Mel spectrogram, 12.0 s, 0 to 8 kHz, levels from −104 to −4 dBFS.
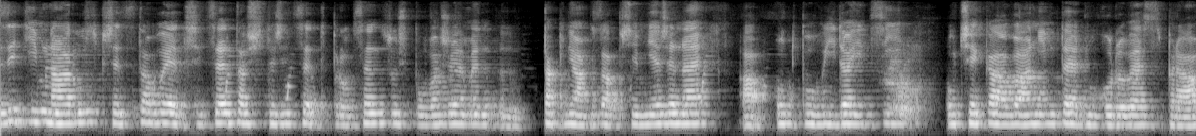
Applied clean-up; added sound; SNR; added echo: neural mask model DeepFilterNet 3.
